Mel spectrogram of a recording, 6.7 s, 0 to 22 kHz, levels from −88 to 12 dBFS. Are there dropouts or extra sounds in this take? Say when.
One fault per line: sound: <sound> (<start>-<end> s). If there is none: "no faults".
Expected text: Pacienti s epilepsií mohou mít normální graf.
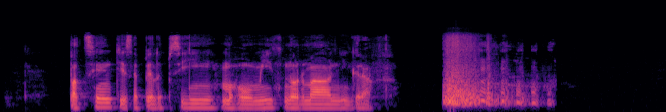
sound: laugh (4.4-5.6 s)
